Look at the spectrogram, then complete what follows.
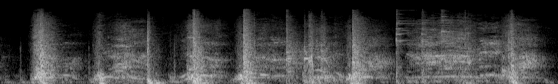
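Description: Brawl sound: heavy punches and blows landing in quick succession, about two a second, with grunts and shouts from the fighters between the hits.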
